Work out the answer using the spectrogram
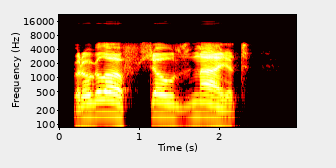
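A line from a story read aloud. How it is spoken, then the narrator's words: Groan of uncontrollable desire. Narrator (Russian): Простонал я, чувствуя, как во мне растет желание, которое я не могу контролировать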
